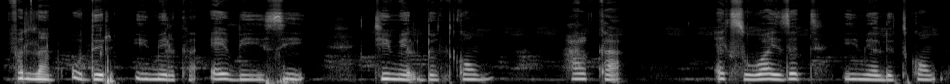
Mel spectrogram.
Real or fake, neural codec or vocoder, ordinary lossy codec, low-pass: fake; vocoder, 44.1 kHz, 128 mel bands every 512 samples, BigVGAN v2; none; none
